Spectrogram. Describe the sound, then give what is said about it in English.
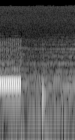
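A steady telephone tone hums loudly, then cuts off abruptly with a click, followed by a fainter tone and a soft clunk, like a call dropping to a dial tone. “Hey, the phone cut out for some reason.”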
